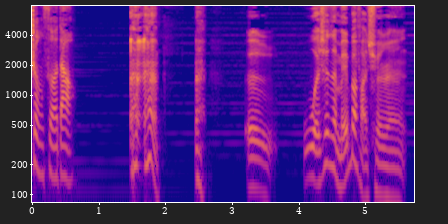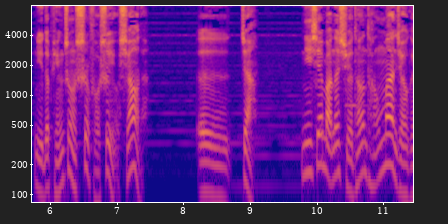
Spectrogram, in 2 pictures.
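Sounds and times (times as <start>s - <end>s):
speech: 0.0s - 0.7s, 1.5s - 7.5s, 8.2s - 9.2s, 9.8s - 11.4s
voice acting out feigned coughs: 1.5s - 2.6s.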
